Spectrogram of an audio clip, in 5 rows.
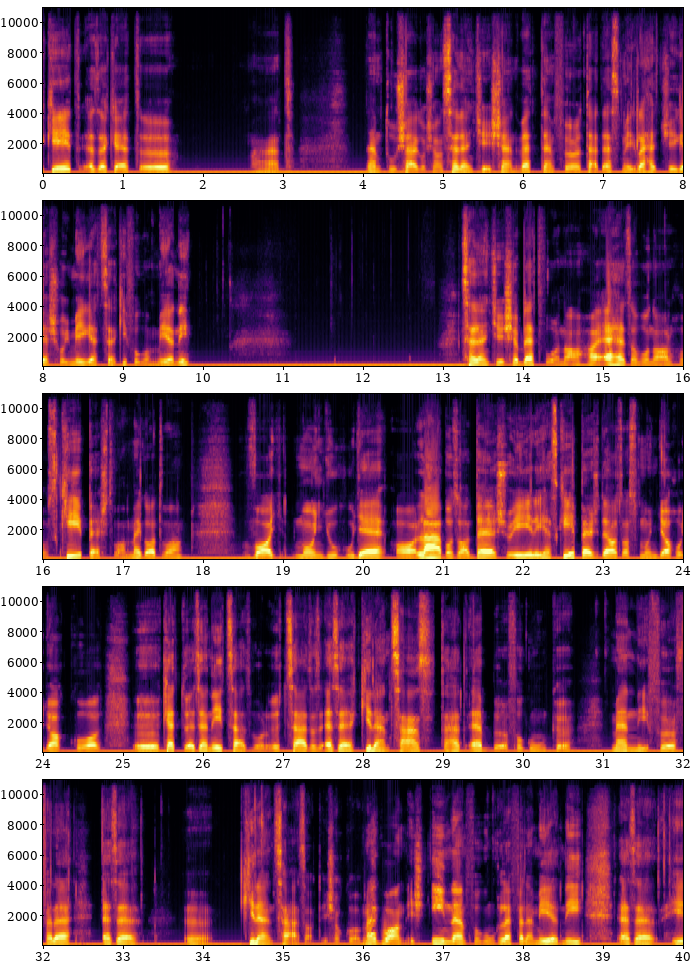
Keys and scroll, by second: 29.4 t, 32.2-33.6 typing, 34.8 Return, 39.4-40.0 typing.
